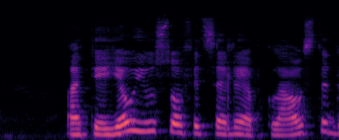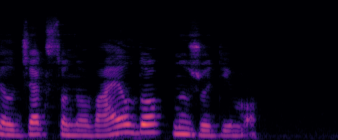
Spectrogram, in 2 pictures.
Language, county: Lithuanian, Marijampolė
